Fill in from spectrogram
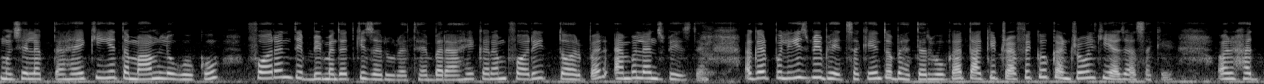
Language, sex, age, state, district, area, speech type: Urdu, female, 18-30, Delhi, North East Delhi, urban, spontaneous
